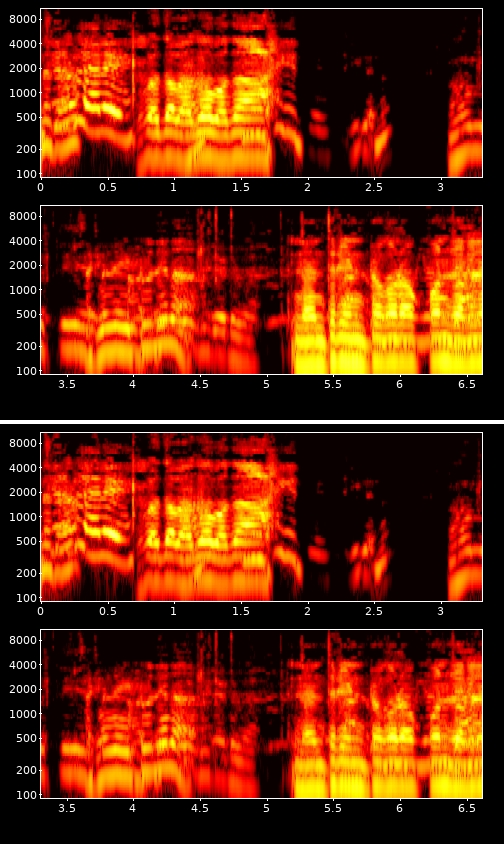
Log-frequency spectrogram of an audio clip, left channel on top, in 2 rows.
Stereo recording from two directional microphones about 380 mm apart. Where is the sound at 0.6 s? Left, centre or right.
Centre.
